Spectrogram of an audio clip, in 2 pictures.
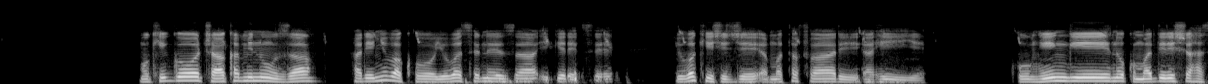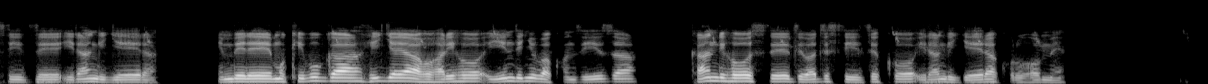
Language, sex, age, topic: Rundi, female, 25-35, education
